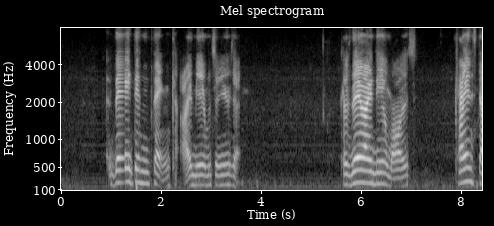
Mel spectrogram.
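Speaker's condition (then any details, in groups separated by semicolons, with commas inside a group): Quadriplegic cerebral palsy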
